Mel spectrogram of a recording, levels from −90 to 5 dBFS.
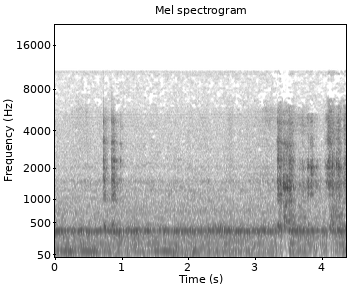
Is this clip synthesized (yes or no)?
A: yes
